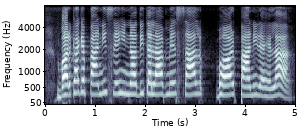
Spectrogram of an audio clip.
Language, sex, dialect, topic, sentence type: Bhojpuri, female, Southern / Standard, agriculture, statement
